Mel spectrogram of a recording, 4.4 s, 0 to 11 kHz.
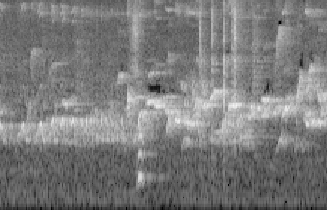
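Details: Caged blorok white-rumped shama with double rings in Kemayoran, Jakarta, Indonesia, morning of 19 May; dense, varied warbling of sustained whistles and quick chattering notes run together without pause.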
